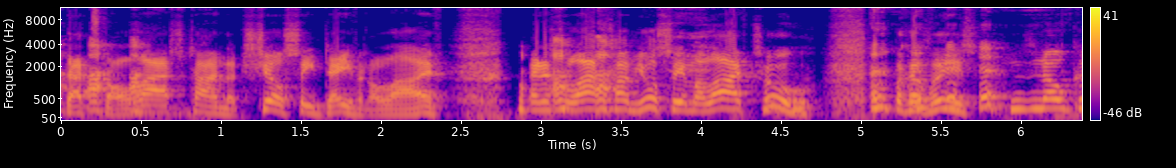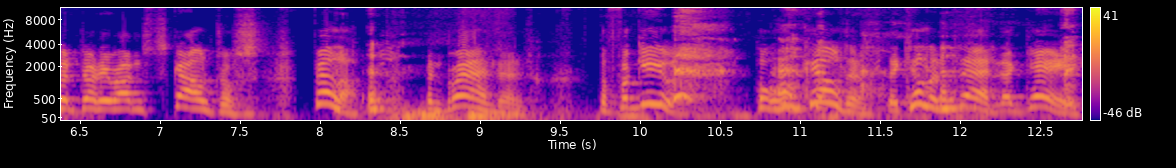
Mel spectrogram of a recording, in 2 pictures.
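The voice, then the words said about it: Jimmy Stewart impression. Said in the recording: “his Jimmy Stewart impression... my first time ever doing a Jimmy Stewart accent... this is kind of slapping”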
